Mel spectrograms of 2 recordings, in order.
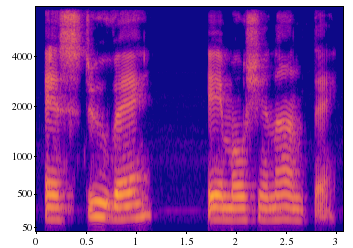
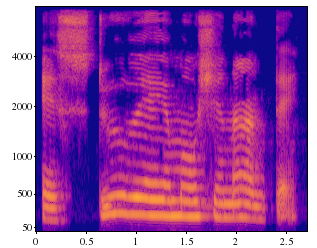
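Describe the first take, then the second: First: The two E vowels are said separately. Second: The two E vowels merge into one longer sound. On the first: The speaker calls it wrong. "Rather than" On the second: The speaker calls it right. "this is when this rule applies"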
